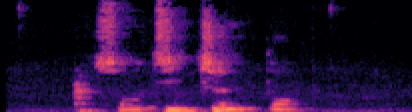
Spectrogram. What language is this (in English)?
Chinese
